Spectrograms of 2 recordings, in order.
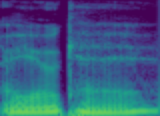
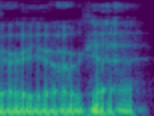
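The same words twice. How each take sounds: First: Said in the usual way. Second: Softer, sincere repeat; really mean the question this time; quietly asking a drunk girlfriend if she is really okay; serious. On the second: Acted. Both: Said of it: "No, like, seriously".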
